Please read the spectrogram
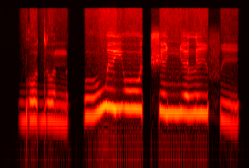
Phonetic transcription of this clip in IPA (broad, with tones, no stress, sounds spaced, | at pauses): ɡ o˨ d ʊ˨ n | u˨˦ w ɪ˦ j oː˦ t͡ʃ ɪ˦ ɲ ɪ˦ l i˦ f i˨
